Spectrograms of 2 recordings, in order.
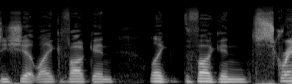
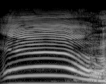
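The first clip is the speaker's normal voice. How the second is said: high, drawn-out squeal of disgust; 3 dB louder than usual. Retold or imitated. Sister reacting to the blood, disgusted squeal. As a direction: imitate a grossed-out sister shrieking.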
